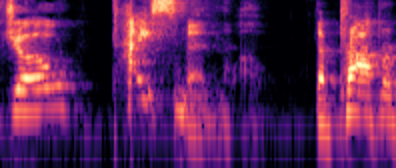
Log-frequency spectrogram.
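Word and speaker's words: Theismann: He was forever known as Joe Thyman and never Thsman again.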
